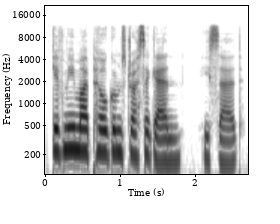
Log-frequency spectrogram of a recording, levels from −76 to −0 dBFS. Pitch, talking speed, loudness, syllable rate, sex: 195 Hz, 175 wpm, -16 LUFS, 4.3 syllables/s, female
